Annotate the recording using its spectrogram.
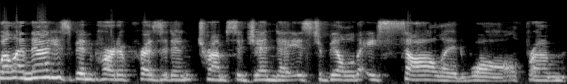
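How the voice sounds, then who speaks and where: A woman with a plain, everyday voice speaks at a fairly slow pace with hardly any pauses. Her pitch is fairly high, with ordinary pitch variation. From US South, Texas Rio Grande Valley. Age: 50s. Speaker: activist and nature center director. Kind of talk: interview.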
